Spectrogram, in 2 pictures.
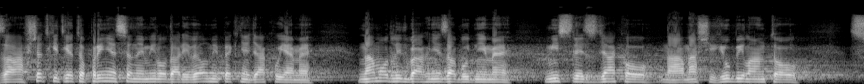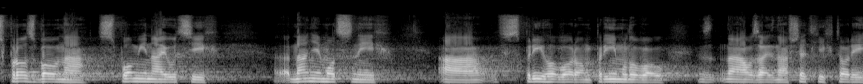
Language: Slovak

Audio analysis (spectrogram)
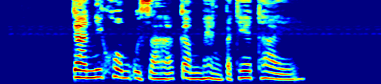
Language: Thai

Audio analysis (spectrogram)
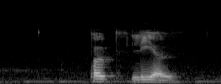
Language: English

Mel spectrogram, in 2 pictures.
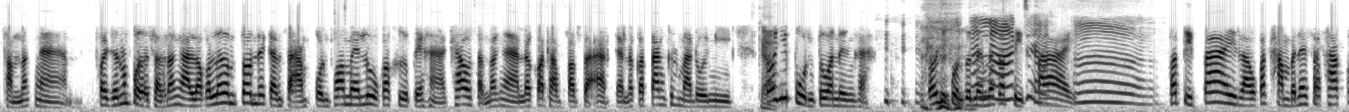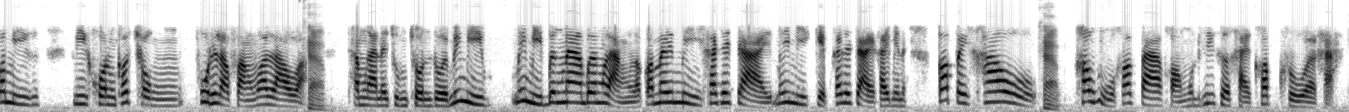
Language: Thai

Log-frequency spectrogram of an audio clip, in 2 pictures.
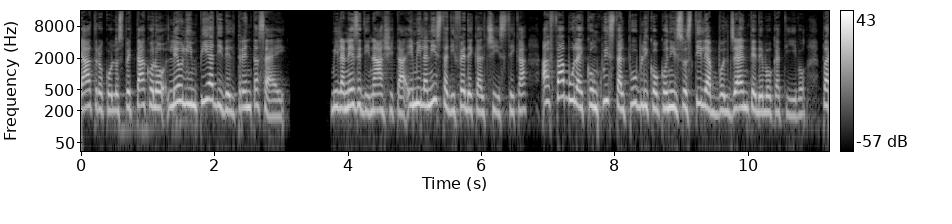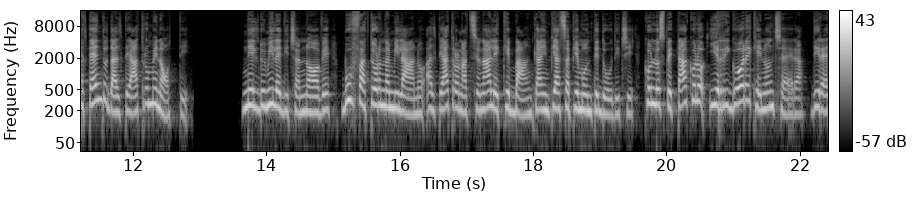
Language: Italian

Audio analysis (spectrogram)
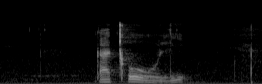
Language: South Ndebele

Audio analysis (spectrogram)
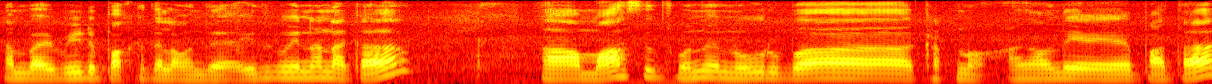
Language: Tamil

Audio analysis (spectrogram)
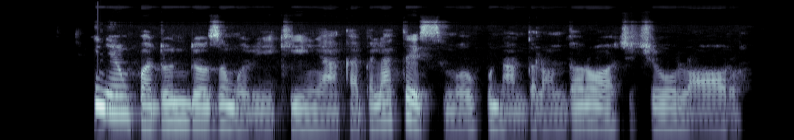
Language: Igbo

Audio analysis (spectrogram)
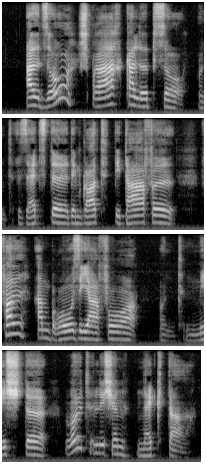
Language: German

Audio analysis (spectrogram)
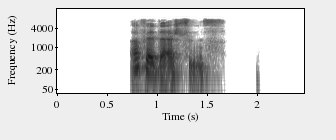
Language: Turkish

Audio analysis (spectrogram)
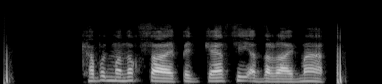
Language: Thai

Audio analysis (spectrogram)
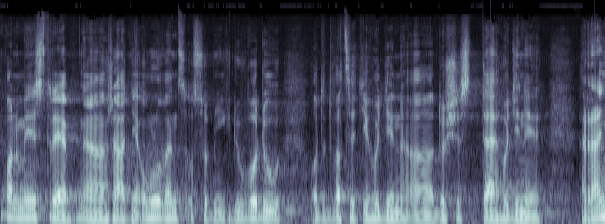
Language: Czech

